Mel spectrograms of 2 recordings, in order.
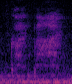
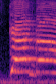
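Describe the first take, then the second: First: It is said quietly. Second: It is said loudly.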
